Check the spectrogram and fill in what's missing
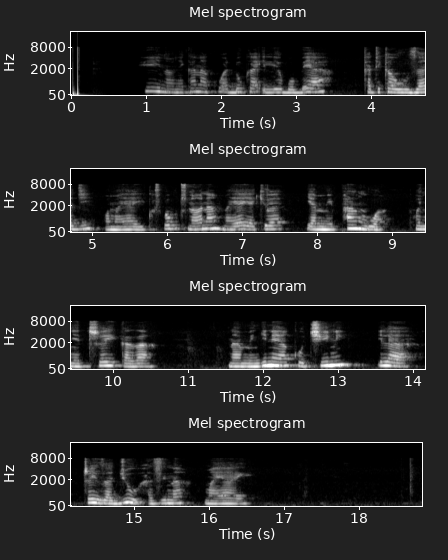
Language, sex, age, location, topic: Swahili, female, 25-35, Kisumu, finance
